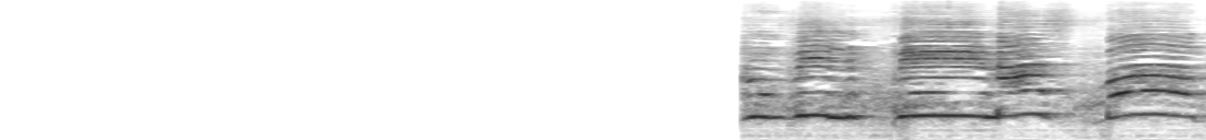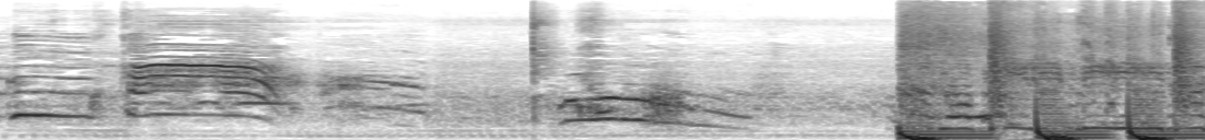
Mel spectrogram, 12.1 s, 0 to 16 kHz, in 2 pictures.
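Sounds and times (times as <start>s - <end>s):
child's high-pitched cries: 3.7s - 8.2s.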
